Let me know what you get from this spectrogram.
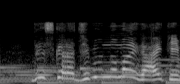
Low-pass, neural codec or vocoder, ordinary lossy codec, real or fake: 7.2 kHz; none; none; real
